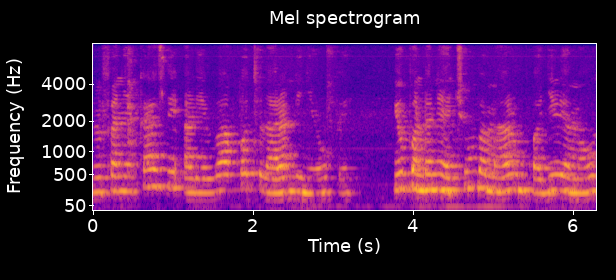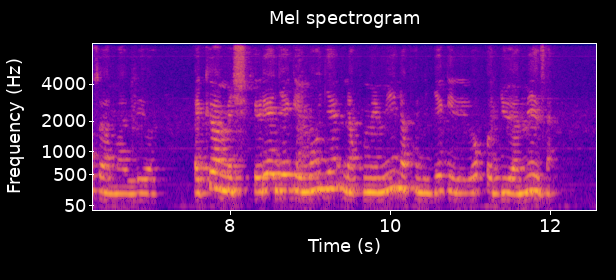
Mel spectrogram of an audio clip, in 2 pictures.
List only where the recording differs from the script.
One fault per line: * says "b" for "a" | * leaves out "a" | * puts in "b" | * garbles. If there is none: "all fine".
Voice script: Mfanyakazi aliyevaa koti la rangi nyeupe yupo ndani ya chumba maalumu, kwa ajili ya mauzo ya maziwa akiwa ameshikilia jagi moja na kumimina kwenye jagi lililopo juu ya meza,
all fine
